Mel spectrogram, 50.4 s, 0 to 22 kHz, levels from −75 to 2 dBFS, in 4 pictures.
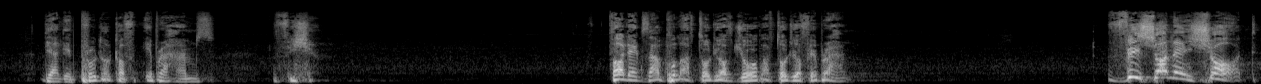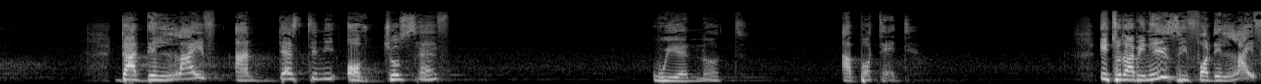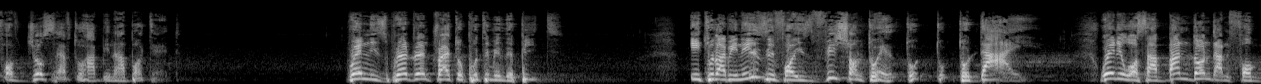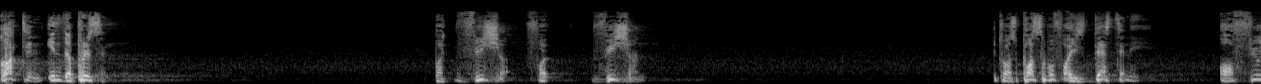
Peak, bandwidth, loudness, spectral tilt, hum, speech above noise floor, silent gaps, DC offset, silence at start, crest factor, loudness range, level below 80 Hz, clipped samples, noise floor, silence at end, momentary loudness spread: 0 dBFS; 13 kHz; -19 LUFS; -3.5 dB/octave; none; 42 dB; none; under 0.1%; 0.45 s; 22 dB; 13 LU; -66 dBFS; under 0.1%; -61 dBFS; 0 s; 17 LU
